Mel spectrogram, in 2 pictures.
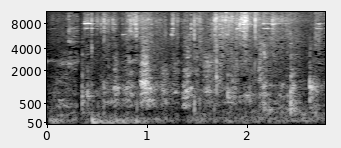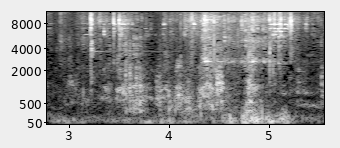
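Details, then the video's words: A dog named Loki, excited and running wild at a dog park, gives rough, scattered barks and whimpers over a dense wash of outdoor noise, with grumbling low rumble throughout. "Dog Goes Crazy At Dog Park"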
